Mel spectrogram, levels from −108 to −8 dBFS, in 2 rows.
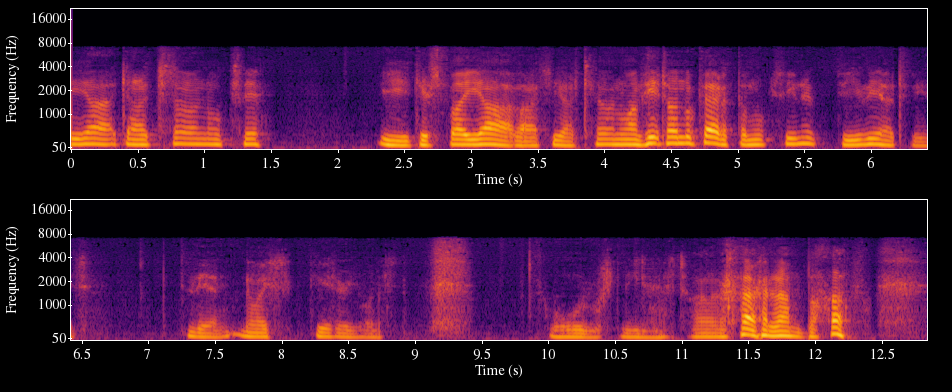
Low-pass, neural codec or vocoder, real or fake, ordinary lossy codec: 7.2 kHz; codec, 16 kHz, 1.1 kbps, Voila-Tokenizer; fake; AAC, 96 kbps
